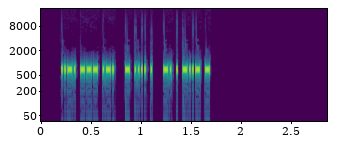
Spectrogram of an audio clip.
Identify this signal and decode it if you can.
Morse code, heard as a keyed tone, about 77 wpm, 700 Hz. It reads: FOR THE NEXT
